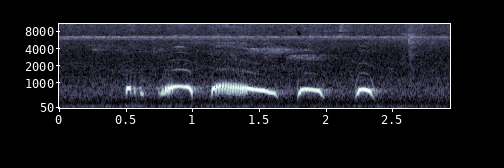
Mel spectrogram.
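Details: Spotted dove, subspecies tigrina, cooing meant to set caged doves cooing: a quick double note, a rounded coo, a long drawn descending coo and two short arched coos closing the phrase, against soft background hiss.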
